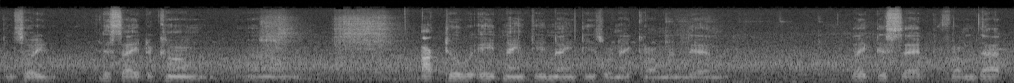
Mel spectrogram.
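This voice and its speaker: A man from Antigua speaking in a laid-back, unhurried way with pauses, in a documentary interview. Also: on the low side, completely flat delivery, distant mic, very noisy.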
